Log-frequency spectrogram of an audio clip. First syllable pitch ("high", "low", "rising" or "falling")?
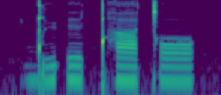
low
